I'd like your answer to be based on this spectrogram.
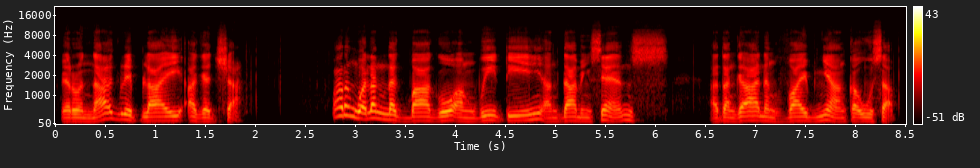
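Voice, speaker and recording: A man narrating a first-person love story dramatically, expressive and emphatic, mixing Tagalog and English. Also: medium pitch, unhurried, no echo. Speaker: storyteller reading a listener's letter.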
